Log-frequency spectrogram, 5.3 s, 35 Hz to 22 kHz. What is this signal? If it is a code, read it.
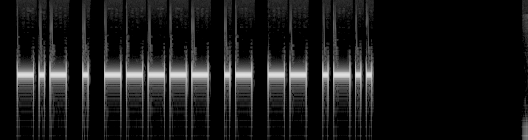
Morse code, heard as a keyed tone, about 26 wpm, 700 Hz. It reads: KE0AML
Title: Speed Racing - USA 2x3 Call Signs 22wpm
